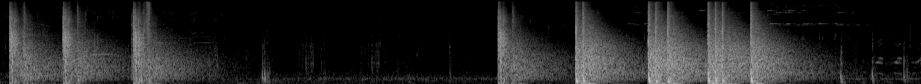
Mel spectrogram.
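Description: Automatic gunfire from the video game Escape from Tarkov comes in loud, sharp bursts close by: a few shots early on, a quiet stretch, then a quick string of rapid shots near the end.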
